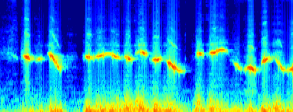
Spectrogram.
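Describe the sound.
A person whistles a quick, warbling run of short chirps imitating a finch, fairly loud, the notes sliding up and down over about three seconds with breathy noise underneath.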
